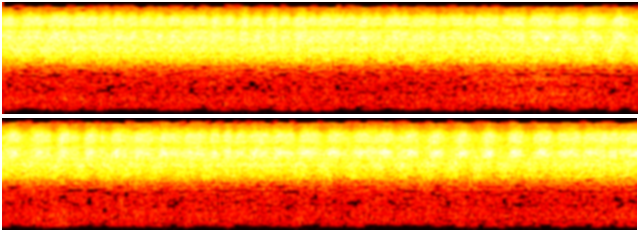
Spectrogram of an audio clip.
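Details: Cicadas singing together in a loud chorus after emerging from some ten years underground, before flying away; intense high buzzing hiss, pulsing quickly and growing more clearly rhythmic toward the end, no other sounds.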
